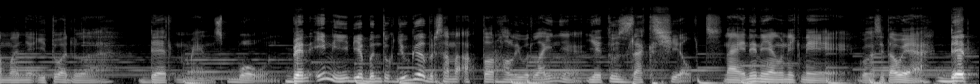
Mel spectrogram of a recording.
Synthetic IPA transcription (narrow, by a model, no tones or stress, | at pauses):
maɲaʔit̪uadalah | dɛt̪̚mɛ̰nsbo̰wnbɛninidiabənt̪ʊk̚d͡ʒuɡabərsama̰ʔa̰k̚t̪ɔrɦoliwut̪̚laɪnɲa̰jait̪uzakʃḭlt̪̚nahininɪjaŋunɪk̚nɪɡuakasit̪auja̰dɛt̪̚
